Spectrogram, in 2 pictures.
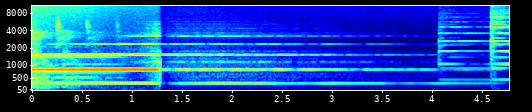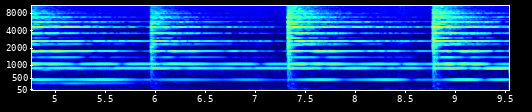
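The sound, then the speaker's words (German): Church bells ring out in a peal, one deep resonant strike lingering before a lighter bell chimes repeatedly in a steady rhythm, bright with long humming overtones. “Wenn ich ein Geläut höre, dann harmonisiert das in mir irgendwas.”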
